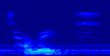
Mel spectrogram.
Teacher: Sabéis tiene acento en la E, que es la sílaba abierta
